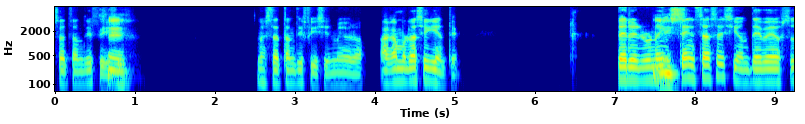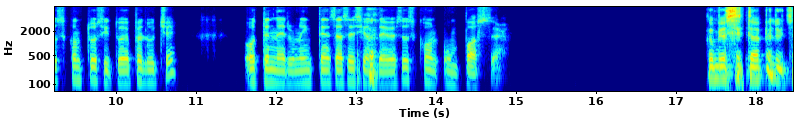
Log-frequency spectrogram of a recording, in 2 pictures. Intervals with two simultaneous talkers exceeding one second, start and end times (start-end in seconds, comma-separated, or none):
none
